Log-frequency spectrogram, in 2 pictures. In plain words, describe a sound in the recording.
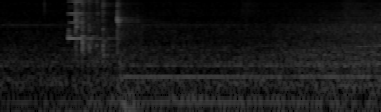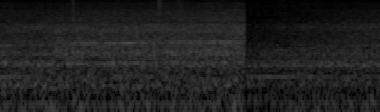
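A microwave oven hums steadily while running.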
